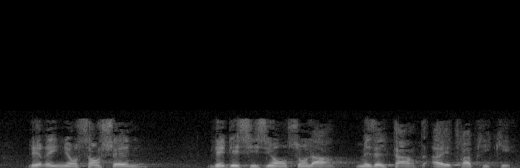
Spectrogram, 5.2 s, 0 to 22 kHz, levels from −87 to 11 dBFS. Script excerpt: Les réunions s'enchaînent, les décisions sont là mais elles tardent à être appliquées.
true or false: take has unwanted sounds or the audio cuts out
false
